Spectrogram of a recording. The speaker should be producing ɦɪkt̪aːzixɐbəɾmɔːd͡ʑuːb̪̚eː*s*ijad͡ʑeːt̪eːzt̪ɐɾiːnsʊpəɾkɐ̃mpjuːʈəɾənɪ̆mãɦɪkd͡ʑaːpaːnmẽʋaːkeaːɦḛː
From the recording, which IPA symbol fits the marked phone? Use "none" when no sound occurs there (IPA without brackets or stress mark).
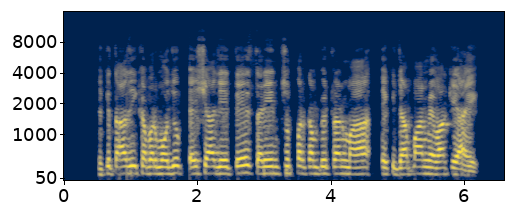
ʃ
